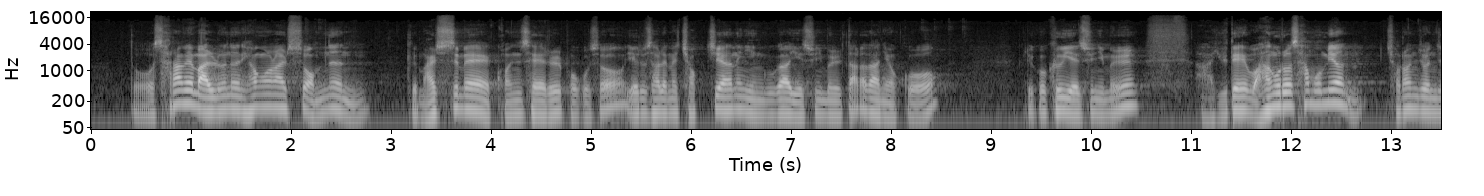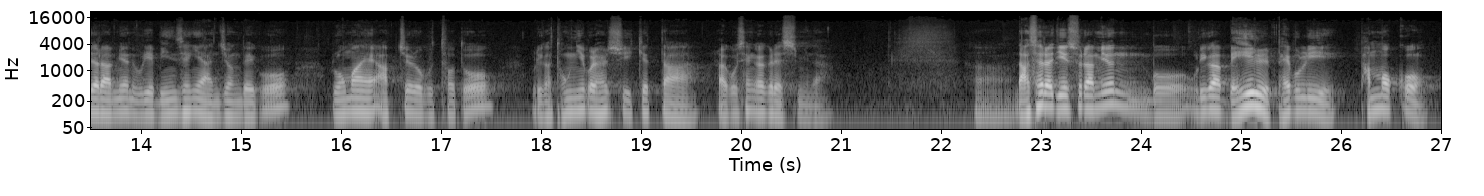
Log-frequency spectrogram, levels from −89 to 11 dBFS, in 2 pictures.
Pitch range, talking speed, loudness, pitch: 100-125 Hz, 280 characters per minute, -22 LUFS, 110 Hz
